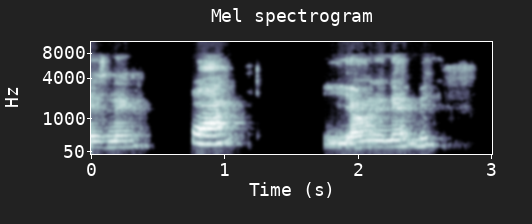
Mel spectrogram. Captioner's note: yawns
